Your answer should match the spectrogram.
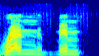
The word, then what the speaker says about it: renminbi: It's called renminbi? Nah, that doesn't sound right. Currency, Chinese yuan. Oh, no. W-Y-U-A-N. Huh, yeah, it's the renminbi. – Renminbi? – Yeah. – Yeah, it's called renminbi.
